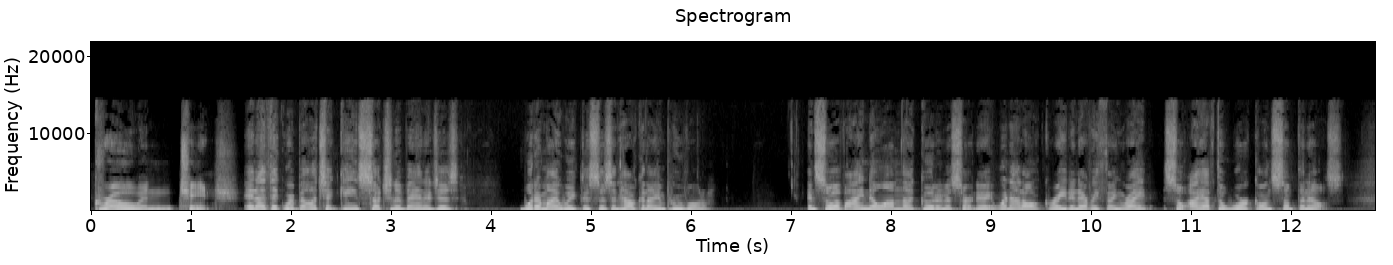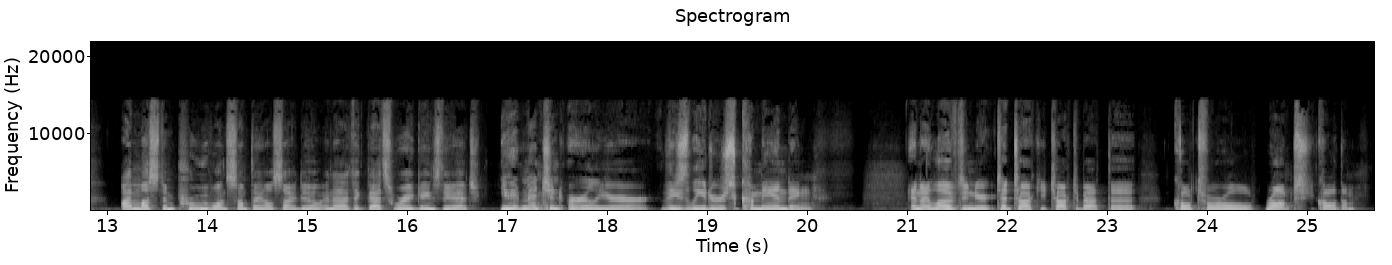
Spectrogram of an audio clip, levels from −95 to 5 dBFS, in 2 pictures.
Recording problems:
none

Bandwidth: 14.5 kHz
